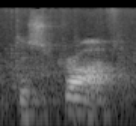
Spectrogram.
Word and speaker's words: distraught: at peace okay uh how about the stress pattern can anybody hear it distraught and somebody hopefully would raise their hand and say there's two syllables the second one the stress this roth yes that's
